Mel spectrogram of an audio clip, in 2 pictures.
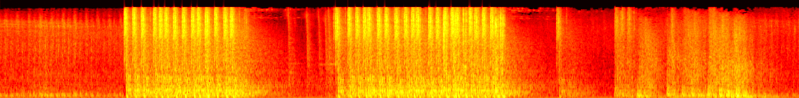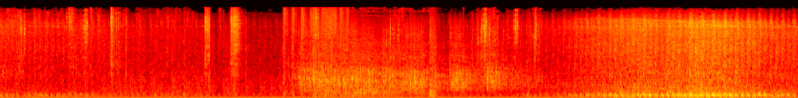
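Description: Loud bursts of rapid automatic gunfire in a video game aimed at an attacking helicopter, with long sustained volleys, short pauses and mechanical clatter between them.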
